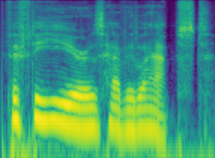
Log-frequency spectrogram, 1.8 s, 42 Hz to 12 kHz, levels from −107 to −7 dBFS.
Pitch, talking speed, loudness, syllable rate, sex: 130 Hz, 135 wpm, -14 LUFS, 4.0 syllables/s, male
